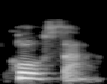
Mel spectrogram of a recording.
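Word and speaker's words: Xhosa: from the language of kosa kosa is how it's pronounced in the southern part of Africa and BOS is a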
